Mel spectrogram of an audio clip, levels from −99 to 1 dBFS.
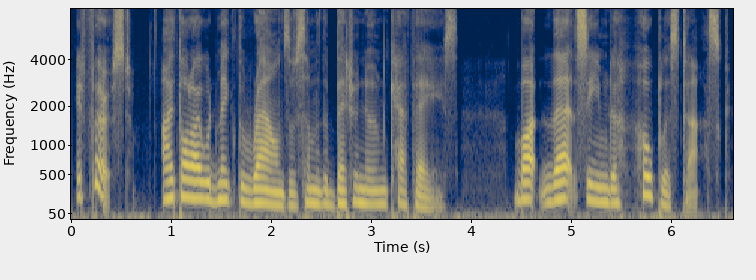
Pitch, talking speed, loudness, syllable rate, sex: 160 Hz, 200 wpm, -19 LUFS, 4.9 syllables/s, female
